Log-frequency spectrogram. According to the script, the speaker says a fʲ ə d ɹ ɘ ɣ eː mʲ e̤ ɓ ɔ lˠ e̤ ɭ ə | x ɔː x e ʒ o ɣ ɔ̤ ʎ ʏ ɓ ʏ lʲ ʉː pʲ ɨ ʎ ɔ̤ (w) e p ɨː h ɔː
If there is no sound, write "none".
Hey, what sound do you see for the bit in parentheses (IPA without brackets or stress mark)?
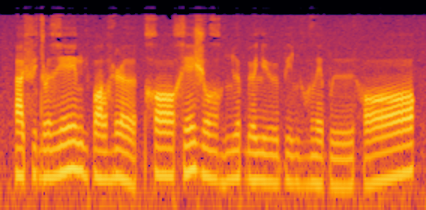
ð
